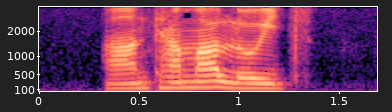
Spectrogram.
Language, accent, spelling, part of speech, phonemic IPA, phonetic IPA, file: Armenian, Eastern Armenian, անդամալույծ, noun / adjective, /ɑntʰɑmɑˈlujt͡s/, [ɑntʰɑmɑlújt͡s], Hy-անդամալույծ.ogg
- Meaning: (noun) 1. paralytic 2. amputee; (adjective) 1. paralyzed 2. amputated 3. lazy, slow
